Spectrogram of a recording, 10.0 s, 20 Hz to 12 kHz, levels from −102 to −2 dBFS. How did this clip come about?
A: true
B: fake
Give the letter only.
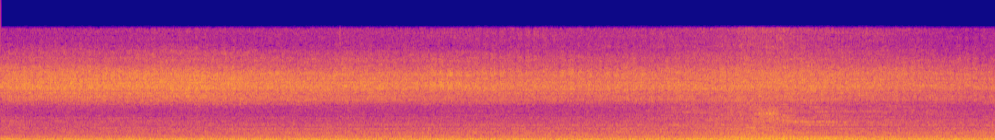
A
